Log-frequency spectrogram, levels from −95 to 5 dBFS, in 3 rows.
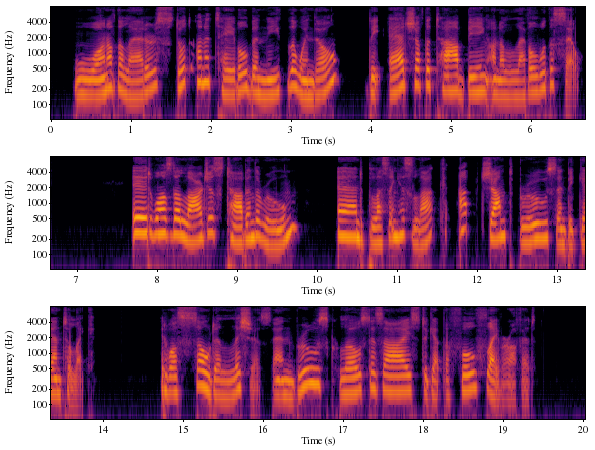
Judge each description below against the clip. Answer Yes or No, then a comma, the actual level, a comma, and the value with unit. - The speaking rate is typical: Yes, average, 175 wpm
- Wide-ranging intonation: Yes, wide, 5.9 semitones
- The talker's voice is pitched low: No, medium, 185 Hz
